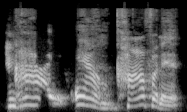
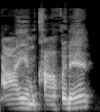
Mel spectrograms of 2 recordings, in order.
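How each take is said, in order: First: Every word is said with strong emphasis. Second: It is said flatly with no emphasis. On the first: The speaker sounds confident and means it. The speaker calls it right. "even if you put it on all through three" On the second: The speaker does not sound confident. The speaker calls it wrong. "if you just say it like that, does that does not sound like you're confident"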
